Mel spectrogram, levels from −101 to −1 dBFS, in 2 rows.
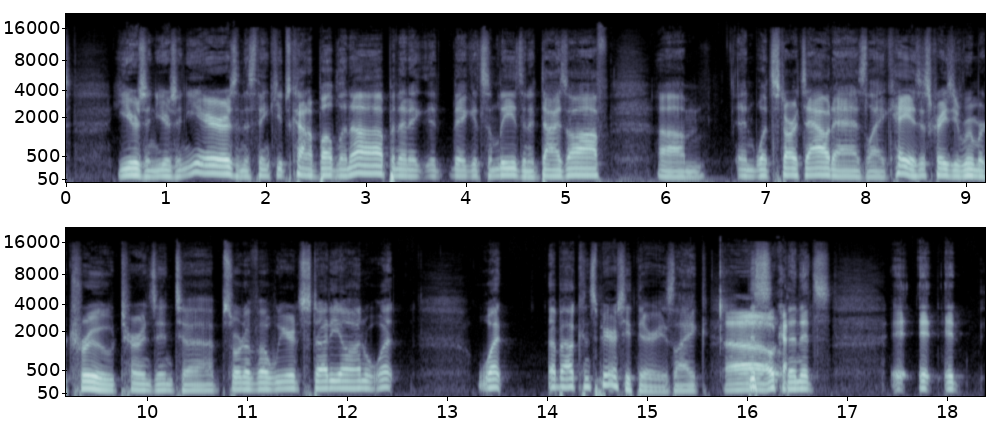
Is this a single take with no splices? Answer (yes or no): no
